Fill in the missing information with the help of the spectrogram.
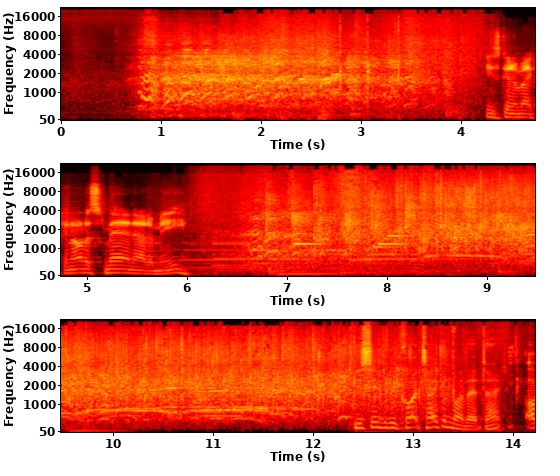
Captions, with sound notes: (LAUGHTER) He's gonna make an honest man out of me. (CHEERING, APPLAUSE) - You seemed to be quite taken by that date.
